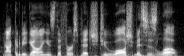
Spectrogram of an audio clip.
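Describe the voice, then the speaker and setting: Young male play-by-play announcer, smooth clear voice, measured delivery. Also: medium pitch, flat delivery, fairly bright tone, no room sound. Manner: measured, rising for big plays. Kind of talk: baseball play-by-play commentary.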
